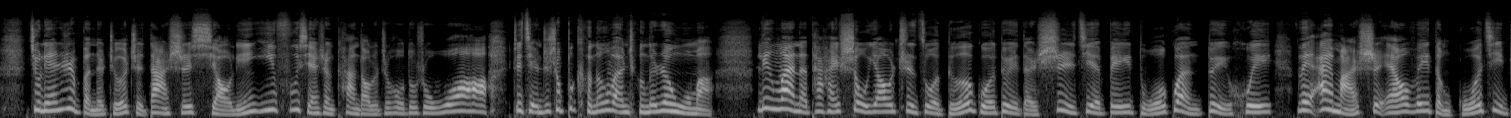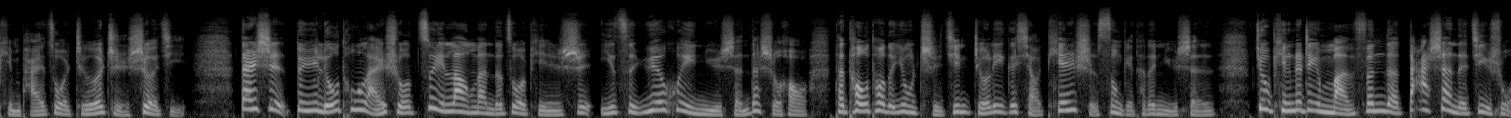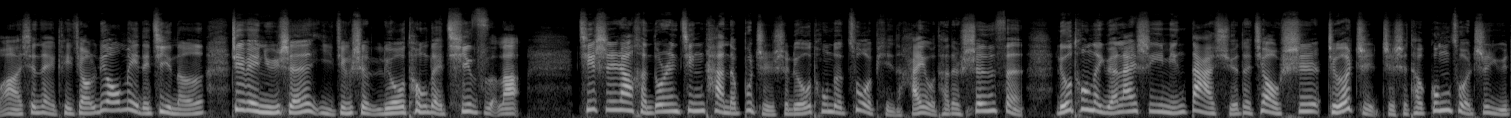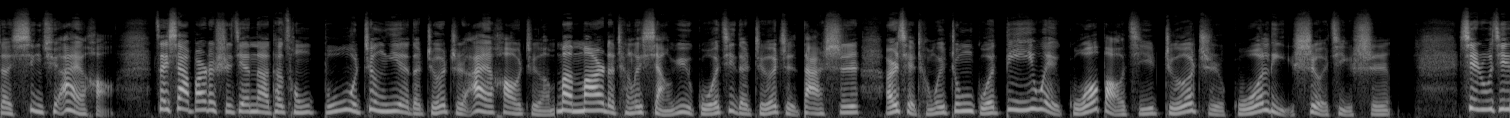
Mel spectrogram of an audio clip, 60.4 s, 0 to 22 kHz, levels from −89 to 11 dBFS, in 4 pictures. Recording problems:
abrupt cut into speech; at the end

